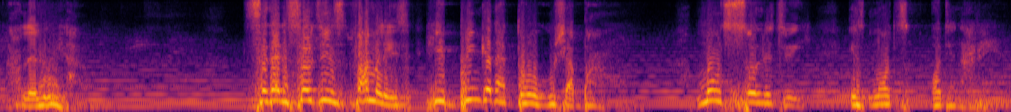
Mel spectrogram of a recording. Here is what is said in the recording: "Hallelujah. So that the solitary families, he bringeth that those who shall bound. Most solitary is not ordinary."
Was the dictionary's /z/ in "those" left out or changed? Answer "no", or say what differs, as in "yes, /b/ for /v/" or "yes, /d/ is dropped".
yes, /z/ is dropped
